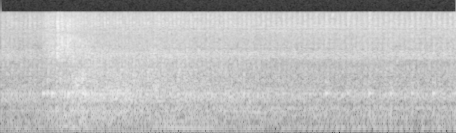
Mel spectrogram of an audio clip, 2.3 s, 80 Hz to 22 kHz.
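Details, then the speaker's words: Renault Twingo D7F petrol engine at idle, just after clearing catalyst and lambda sensor fault codes, hood open: ragged, uneven idle; owner suspects an ignition problem on one cylinder, before replacing plugs, leads and coil; rough idle. "Pas terrible, mais ça tourne, quoi. Là, a priori, il y a un problème d'allumage sur le cylindre, là."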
